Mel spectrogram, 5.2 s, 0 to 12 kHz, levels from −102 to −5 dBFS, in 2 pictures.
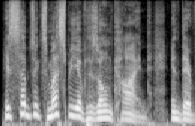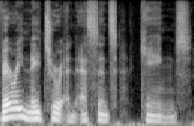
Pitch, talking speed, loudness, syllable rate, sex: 130 Hz, 175 wpm, -17 LUFS, 4.6 syllables/s, male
